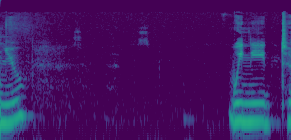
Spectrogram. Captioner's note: speaking French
